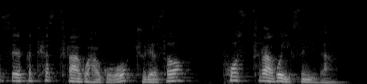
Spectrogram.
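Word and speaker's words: POST: 이 과정을 파워 온 셀프 테스트라고 하고 줄여서 포스트라고 읽습니다.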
